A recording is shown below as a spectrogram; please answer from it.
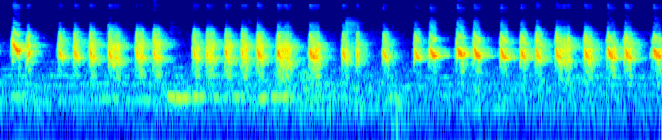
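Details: A male sooty-headed bulbul sings loudly in the morning, delivering steady rapid series of clipped, bright chirps in groups of three to five, with a brief pause midway.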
